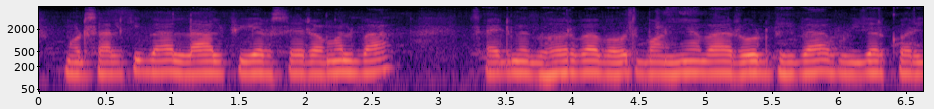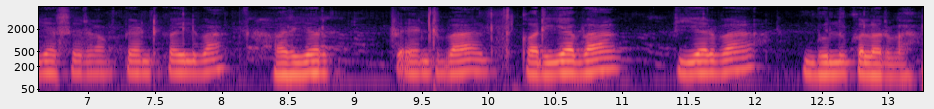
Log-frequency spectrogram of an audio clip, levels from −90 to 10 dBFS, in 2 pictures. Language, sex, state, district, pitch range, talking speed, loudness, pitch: Bhojpuri, male, Bihar, East Champaran, 130-140 Hz, 150 wpm, -25 LUFS, 135 Hz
